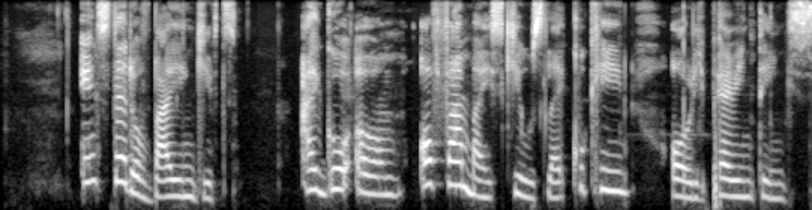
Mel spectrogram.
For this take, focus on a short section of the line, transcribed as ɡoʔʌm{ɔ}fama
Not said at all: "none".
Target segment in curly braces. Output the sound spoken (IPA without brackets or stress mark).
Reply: ɔ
